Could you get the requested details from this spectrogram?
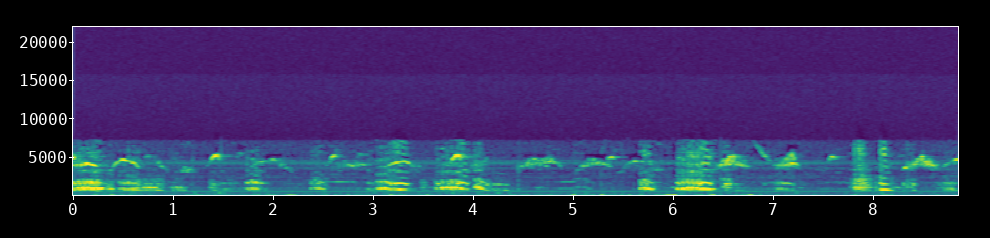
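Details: Common cranes opening the day at Zastawie reservoir, 14 September 2023: a steady stream of overlapping rolling, trumpet-like calls from many birds, pulsing in loudness, over a low continuous hum.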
